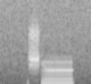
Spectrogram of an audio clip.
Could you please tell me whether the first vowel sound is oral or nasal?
nasal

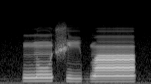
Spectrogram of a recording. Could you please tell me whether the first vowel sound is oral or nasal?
nasal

